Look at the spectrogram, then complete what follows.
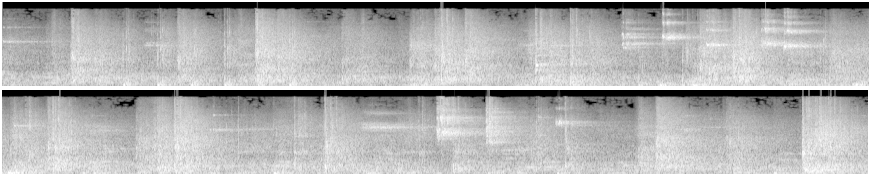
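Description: Squash rally: the ball smacking off rackets and thudding against the front wall and glass at an uneven pace, with short high squeaks from shoes on the wooden court floor.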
